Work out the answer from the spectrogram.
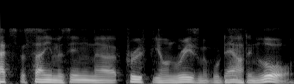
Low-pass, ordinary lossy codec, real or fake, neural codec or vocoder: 5.4 kHz; AAC, 32 kbps; fake; codec, 16 kHz, 2 kbps, X-Codec, HuBERT features, trained on balanced general audio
